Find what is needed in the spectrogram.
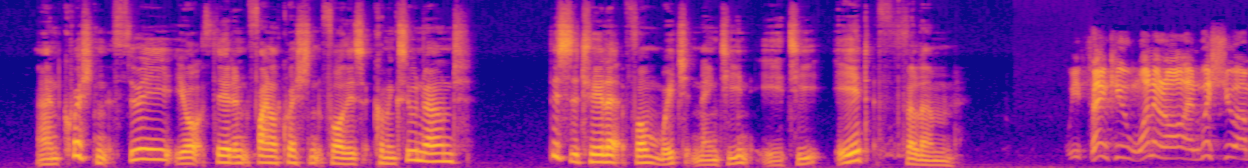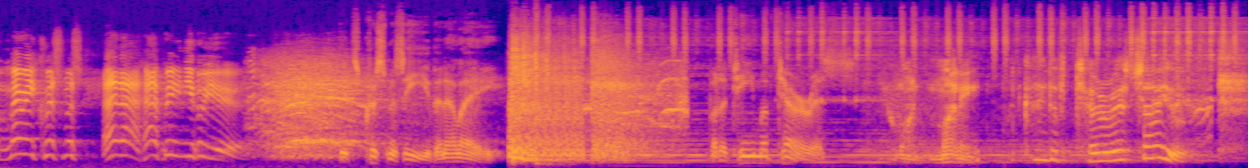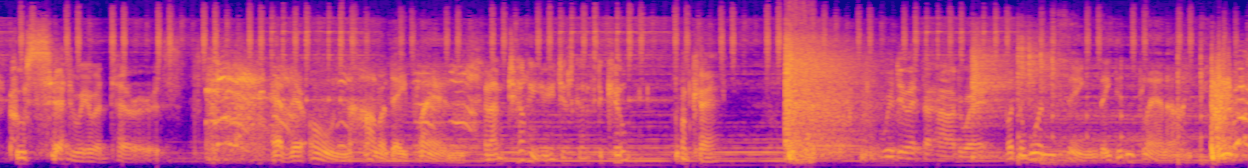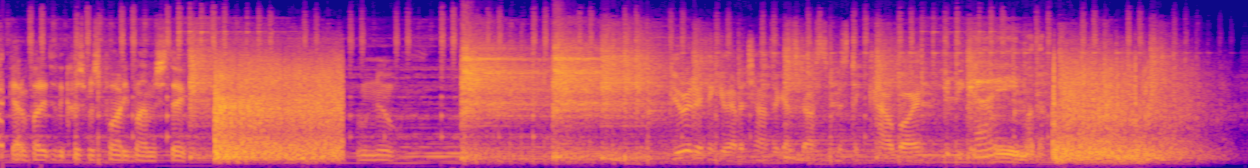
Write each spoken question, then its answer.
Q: This is a trailer from which 1988 film?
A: And that film was Die Hard.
